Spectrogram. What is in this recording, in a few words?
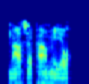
"nosocomial", english; adjectives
